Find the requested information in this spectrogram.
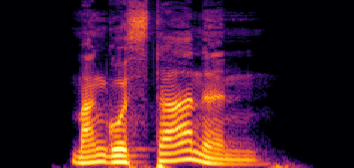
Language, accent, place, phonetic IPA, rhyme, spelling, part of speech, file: German, Germany, Berlin, [maŋɡɔsˈtaːnən], -aːnən, Mangostanen, noun, De-Mangostanen.ogg
- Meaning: plural of Mangostane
